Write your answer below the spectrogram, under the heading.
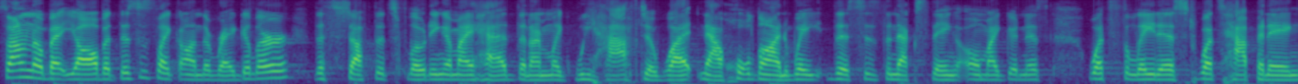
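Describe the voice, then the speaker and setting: A woman with an American accent speaks in an animated tone at a fairly low pitch and fairly quick pace with hardly any pauses, her voice dry and close with no echo on a very clean recording with a silent background. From California, Central Coast. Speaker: sociology professor and activist. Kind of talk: panel talk. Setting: room with live audience, handheld mic. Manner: loud.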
